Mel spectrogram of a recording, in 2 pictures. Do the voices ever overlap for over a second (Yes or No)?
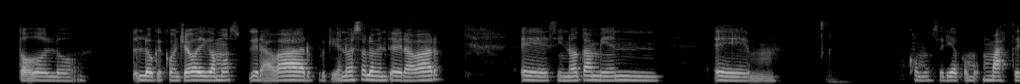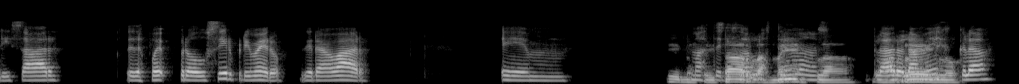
Yes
